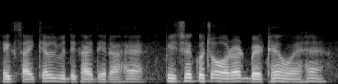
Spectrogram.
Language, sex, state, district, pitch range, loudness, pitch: Hindi, male, Arunachal Pradesh, Lower Dibang Valley, 125-145 Hz, -16 LUFS, 130 Hz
